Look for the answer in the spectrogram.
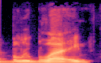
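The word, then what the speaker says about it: Bublé: Michael Blue Blay, it's pronounced Blue Blay.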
